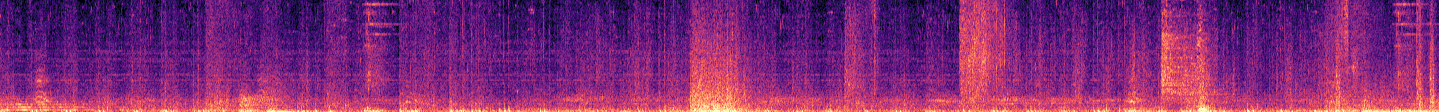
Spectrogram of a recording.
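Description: Footsteps crunch quickly over gravel and rubble.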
